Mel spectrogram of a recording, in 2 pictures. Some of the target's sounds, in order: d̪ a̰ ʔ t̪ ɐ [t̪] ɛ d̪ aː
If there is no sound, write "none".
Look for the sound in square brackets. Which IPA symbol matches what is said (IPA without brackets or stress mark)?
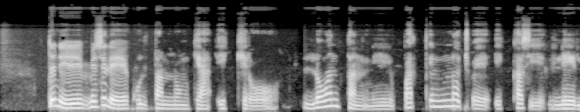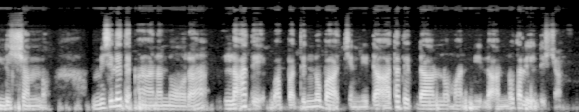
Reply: t̪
